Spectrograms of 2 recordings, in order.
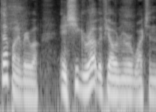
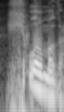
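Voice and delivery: put-on Russian accent. Retelling how she greets her mom on the phone: imitating a Russian accent. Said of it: "having the entire conversation in Russian accents".

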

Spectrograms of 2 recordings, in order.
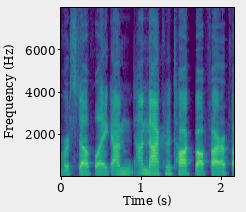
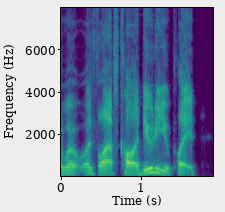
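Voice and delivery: mock sarcastic tone. Retelling asking a petty officer a question: imitating own sarcastic question. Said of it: "I sarcastically looked over".

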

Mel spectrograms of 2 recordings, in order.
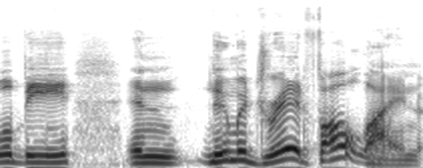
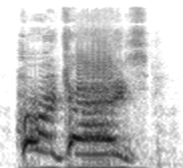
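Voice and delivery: very high shriek for dramatic effect; 12 semitones higher, 3 dB louder than usual. Announcing theory number two for dramatic effect, screaming. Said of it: "Why are you screaming?".

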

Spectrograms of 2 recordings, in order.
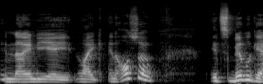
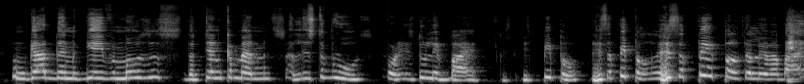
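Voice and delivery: put-on Italian accent, much higher; 13 semitones higher, 4 dB louder than usual. A podcaster reads a passage aloud in a voice meant as a would-be mafia boss, Italian dad. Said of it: "I was supposed to be a mafia boss".

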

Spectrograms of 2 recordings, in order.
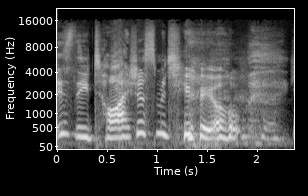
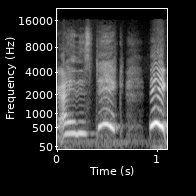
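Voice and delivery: put-on scream, much higher pitch; 10 semitones higher than usual. Retelling how a woman screamed at the speaker from across the water: retelling her scream. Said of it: "she's just screaming at me".

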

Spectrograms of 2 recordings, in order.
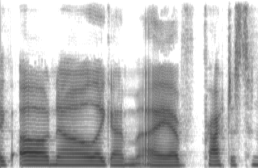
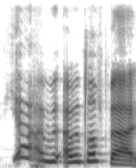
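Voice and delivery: thrilled, eager, higher-pitched delivery; 10 semitones higher than usual. Retelling a woman's reply to a man who may call her tonight, imitating someone super excited. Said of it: "And she's super excited".

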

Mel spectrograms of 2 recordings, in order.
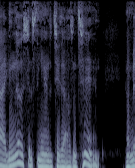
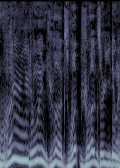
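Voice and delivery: mock panicked, frantic, accusing outburst, pitched up; 6 semitones higher than usual. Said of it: "she's screaming at my mom".

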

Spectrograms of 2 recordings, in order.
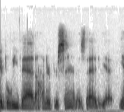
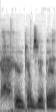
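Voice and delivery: whispering, much higher pitch; 3 semitones higher than usual. Retelling watching a game at 2 a.m. while parents sleep; retelling a whisper. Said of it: "so I'm like whispering".

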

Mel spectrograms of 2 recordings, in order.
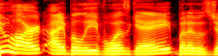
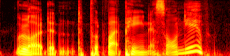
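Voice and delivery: very British-sounding voice; 4 semitones lower, 5 dB quieter than usual. Describing a prankster as very British in a way: Lord Alfred Hayes impression. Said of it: "Was that a good impression?".

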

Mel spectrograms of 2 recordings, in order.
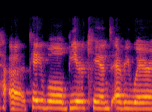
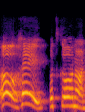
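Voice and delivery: put-on pitched-up Icelandic accent; 6 semitones higher than usual. Retelling how the man renting his guest room greeted them: Icelandic accent. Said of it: "He has like this Icelandic accent".

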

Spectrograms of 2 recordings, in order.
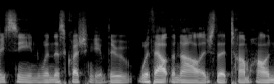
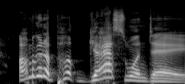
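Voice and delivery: put-on, very drunk, slow drawl, pitched up; 11 semitones higher than usual. Retelling what a drunk frat guy said: imitating a drunk guy. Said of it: "very clearly drunk".

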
